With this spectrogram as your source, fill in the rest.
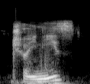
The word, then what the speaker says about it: Chinese: nader that one word chinese chinese all right the stress is on ease chinese chinese when you put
